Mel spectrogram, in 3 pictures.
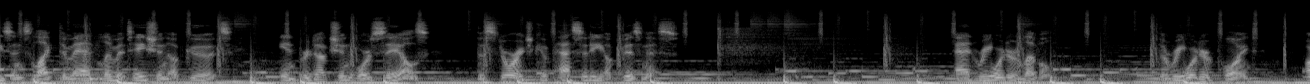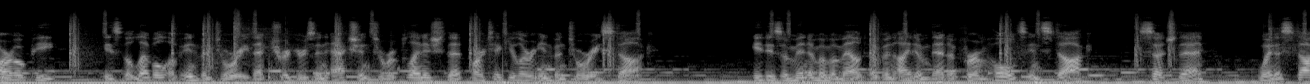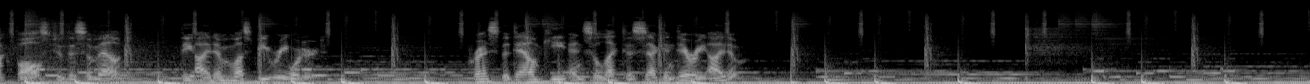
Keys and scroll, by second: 30.6 Down.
